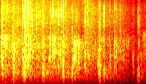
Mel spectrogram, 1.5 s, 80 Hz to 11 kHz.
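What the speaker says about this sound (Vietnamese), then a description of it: "Mời quý vị cùng dành một tràng pháo tay thật nồng nhiệt cho phần dự thi của câu lạc bộ đờn ca tài tử quận 1." Brisk, crackling audience applause for a Vietnamese đờn ca tài tử folk music club's contest performance from District 1, with close, dense clapping that starts strong and thins slightly as it continues.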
